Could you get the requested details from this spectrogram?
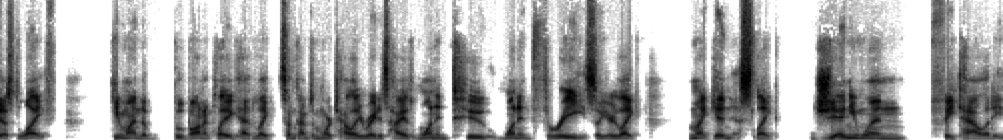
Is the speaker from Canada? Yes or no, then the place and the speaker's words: yes; Canada; As a Canadian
